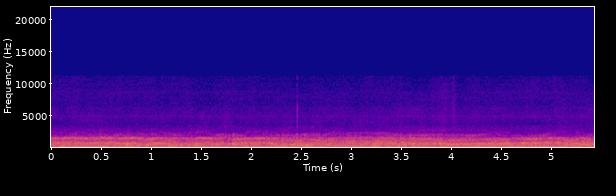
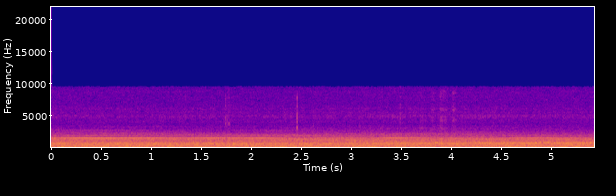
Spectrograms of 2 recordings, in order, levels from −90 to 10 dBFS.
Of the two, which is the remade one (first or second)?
first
